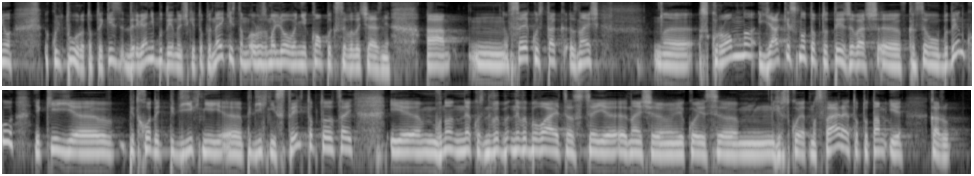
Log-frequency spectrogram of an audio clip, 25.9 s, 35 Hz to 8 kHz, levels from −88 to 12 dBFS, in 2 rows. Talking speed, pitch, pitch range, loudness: 115 wpm, 150 Hz, 135-170 Hz, -16 LUFS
